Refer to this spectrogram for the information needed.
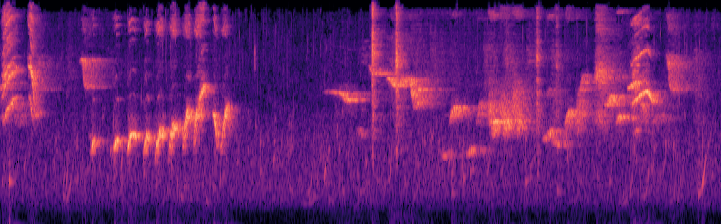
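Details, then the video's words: White-rumped shama song played to train kept birds: a quick rising series of warbled notes, a short pause, then a varied stretch of whistles, trills and sharp high chips. "MASTERAN MURAI BATU"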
